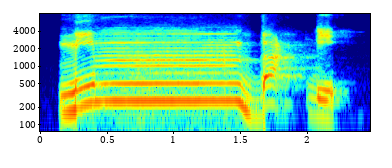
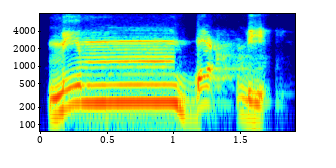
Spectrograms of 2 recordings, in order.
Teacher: nun atau tanwin ini dirubah menjadi huruf mim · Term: iqlab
